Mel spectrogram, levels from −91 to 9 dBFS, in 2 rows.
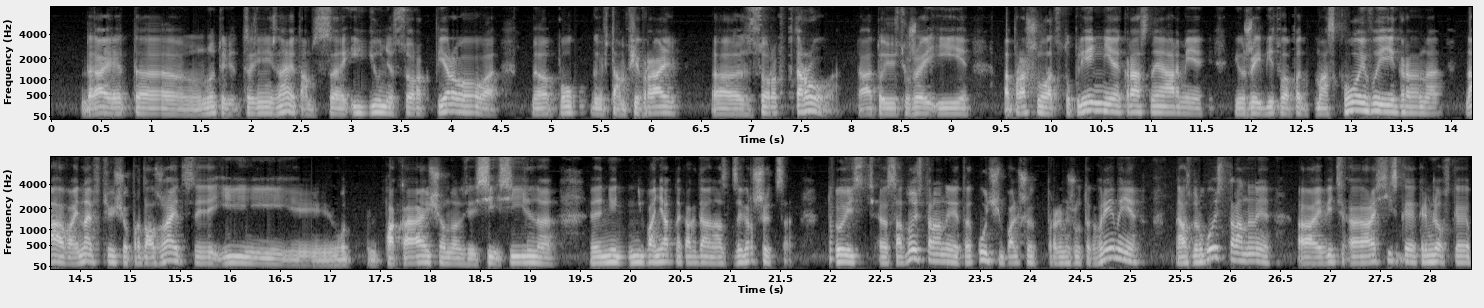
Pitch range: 110-140 Hz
